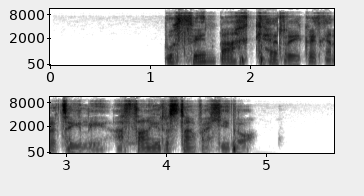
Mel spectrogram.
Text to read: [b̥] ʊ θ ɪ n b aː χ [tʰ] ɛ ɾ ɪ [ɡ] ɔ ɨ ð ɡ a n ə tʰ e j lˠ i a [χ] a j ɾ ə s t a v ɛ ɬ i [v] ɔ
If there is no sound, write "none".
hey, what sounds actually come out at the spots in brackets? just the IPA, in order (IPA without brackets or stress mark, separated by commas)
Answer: b̥, kʰ, ɡ, θ, ð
